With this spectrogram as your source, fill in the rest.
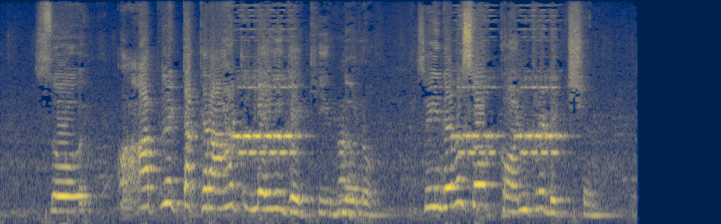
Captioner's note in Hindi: फ़ोन की घंटी बजी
